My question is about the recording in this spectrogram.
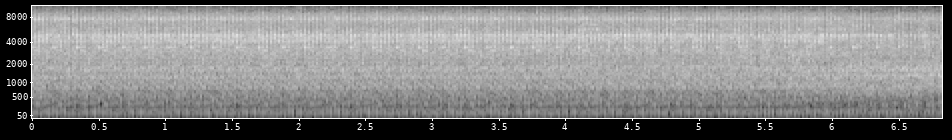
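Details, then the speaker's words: RAM 5500 with 6.7L Cummins diesel idling right after upper fuel filter replacement and priming; fired up almost instantly, now checking for leaks. Even, steady diesel clatter with no misses or surging, a normal idle. "Now we're running, we fired right up. Okay, let's go outside. Yeah, it's running. Check for leaks."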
